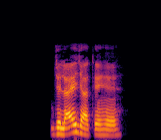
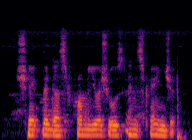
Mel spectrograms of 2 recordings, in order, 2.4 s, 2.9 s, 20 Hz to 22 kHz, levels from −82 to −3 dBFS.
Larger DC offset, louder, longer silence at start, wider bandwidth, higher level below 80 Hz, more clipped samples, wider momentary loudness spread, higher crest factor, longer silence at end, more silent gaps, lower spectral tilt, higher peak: neither; first, -18 LUFS vs -29 LUFS; first, 0.75 s vs 0.25 s; second, 7.2 kHz vs 10.5 kHz; second, -62 dBFS vs -56 dBFS; neither; first, 9 LU vs 4 LU; about the same, 16 dB vs 18 dB; first, 0.65 s vs 0.15 s; neither; about the same, -6 dB/octave vs -6 dB/octave; first, -4 dBFS vs -12 dBFS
